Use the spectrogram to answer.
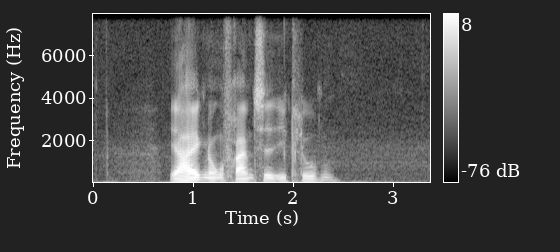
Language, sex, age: Danish, male, 47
